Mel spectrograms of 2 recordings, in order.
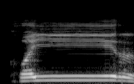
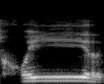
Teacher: karena sebelumnya ya, maka ro di sini jadi tipis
